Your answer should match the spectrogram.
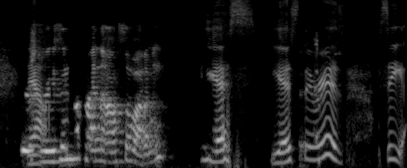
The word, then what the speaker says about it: Osawatomie: I say Osawatomie. Osawatomie. Now, Yep. is that right, Kristen? Is it Osawatomie? It depends. It Okay. can also be pronounced Osawatomie. So the way that I tell people is Osawatomie, but there are a lot of um, locals that do say Osawatomie.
